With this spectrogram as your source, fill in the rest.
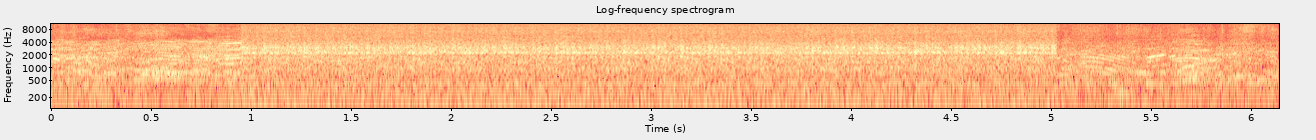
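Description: A fire engine idles with a steady rumble and whine.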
